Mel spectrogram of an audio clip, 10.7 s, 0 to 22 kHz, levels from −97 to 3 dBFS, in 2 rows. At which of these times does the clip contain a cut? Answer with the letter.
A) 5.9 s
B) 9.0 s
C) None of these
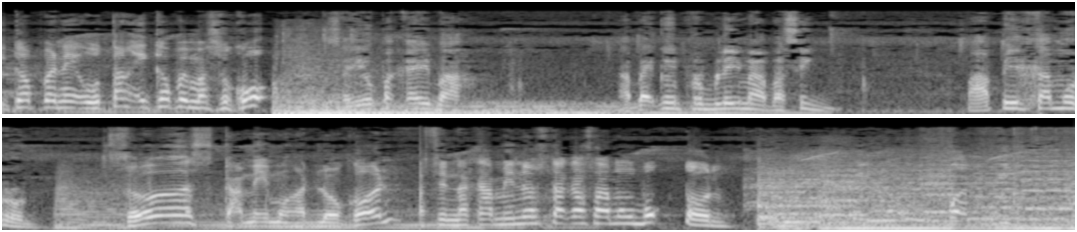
B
